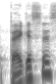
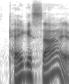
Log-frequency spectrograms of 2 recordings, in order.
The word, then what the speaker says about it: pegasi: enunciate that so hard have you ever heard pronunciation of multiple Pegasus it's pegasi appar you just said you just said Pegasus multiple Pegasus Pegasi look at that other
